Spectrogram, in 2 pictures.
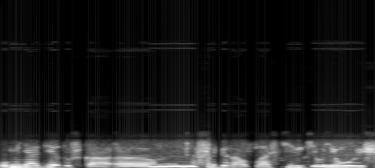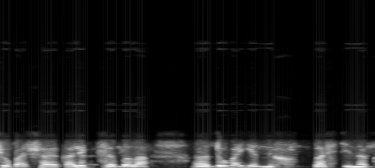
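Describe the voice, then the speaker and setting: With a normal speaking voice, a woman at medium pitch speaks at a fairly slow pace, her loudness very even and her pitch variation ordinary. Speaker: caller. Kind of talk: casual reminiscence. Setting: phone call.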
